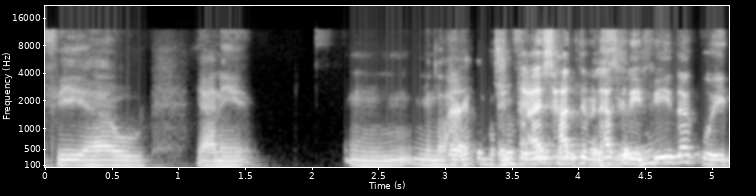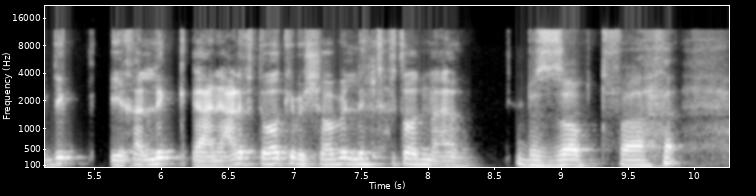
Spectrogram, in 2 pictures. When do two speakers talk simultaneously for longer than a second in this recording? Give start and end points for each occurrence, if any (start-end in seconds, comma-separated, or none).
3.0-4.6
